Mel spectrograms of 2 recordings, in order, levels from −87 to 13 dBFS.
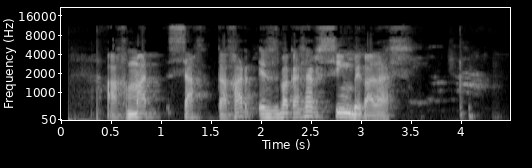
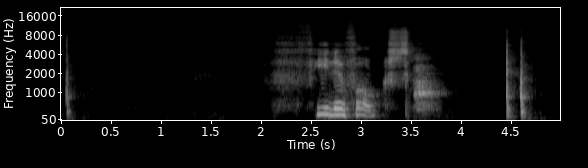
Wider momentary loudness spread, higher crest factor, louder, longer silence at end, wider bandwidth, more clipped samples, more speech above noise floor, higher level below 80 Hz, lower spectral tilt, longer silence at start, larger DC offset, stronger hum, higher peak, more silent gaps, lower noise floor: second, 21 LU vs 24 LU; about the same, 18 dB vs 22 dB; first, -17 LUFS vs -33 LUFS; about the same, 0.3 s vs 0.3 s; about the same, 11.5 kHz vs 11 kHz; neither; second, 23 dB vs 56 dB; first, -50 dBFS vs -82 dBFS; about the same, -4.5 dB/octave vs -4.5 dB/octave; about the same, 0.05 s vs 0.05 s; neither; neither; first, 0 dBFS vs -16 dBFS; second, none vs 0.86-0.92 s, 1.72-1.76 s; second, -40 dBFS vs -87 dBFS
